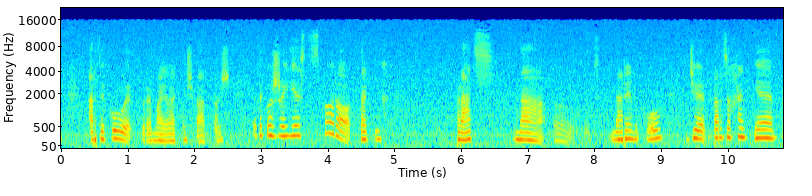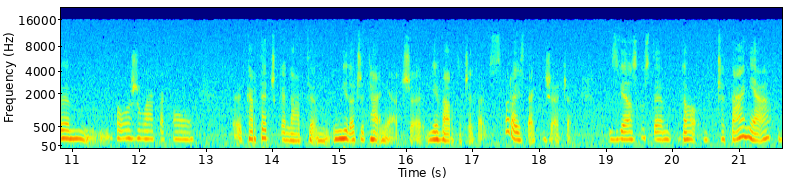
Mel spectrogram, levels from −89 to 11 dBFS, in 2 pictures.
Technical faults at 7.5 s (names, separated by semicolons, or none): none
